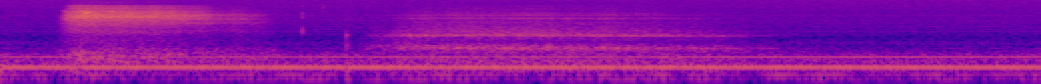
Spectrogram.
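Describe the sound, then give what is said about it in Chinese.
A slow, deep breath, airy and fairly faint, drawn out over several seconds above a steady low hum. “我能感觉到自己平静了下来，于是又一次深呼吸。”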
